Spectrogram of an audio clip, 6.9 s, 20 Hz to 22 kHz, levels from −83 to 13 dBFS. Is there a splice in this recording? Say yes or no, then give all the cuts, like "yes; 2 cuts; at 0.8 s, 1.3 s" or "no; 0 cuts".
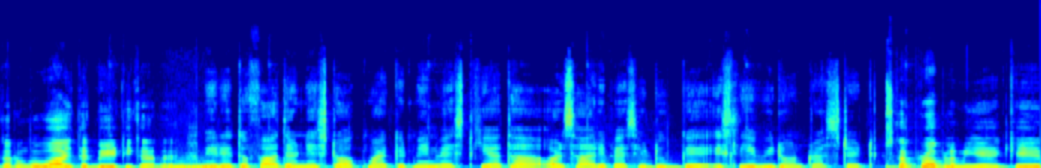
yes; 2 cuts; at 1.3 s, 6.0 s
